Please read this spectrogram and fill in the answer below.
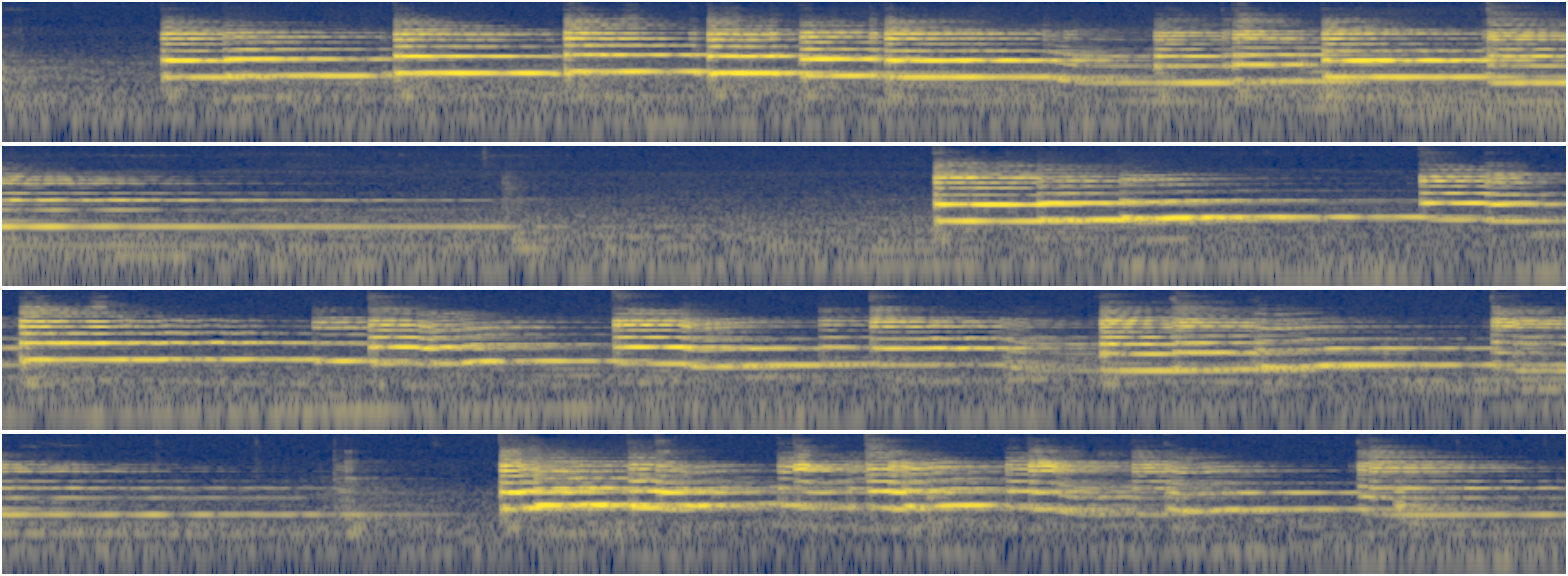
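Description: Electric guitar playing single-note legato phrases in quarter tones, sliding the pitch between notes by small steps. Near the middle a held note rings and dies away before the next phrase starts.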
